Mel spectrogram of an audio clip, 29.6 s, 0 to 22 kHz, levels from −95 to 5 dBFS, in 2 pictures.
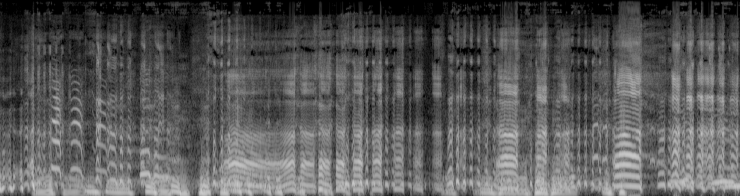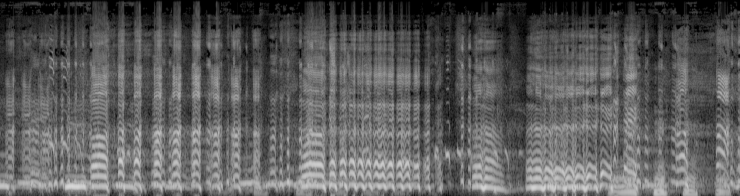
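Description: Hard clipping runs throughout the clip, from start to finish. The signal was driven about 7 dB beyond what one stage in the chain could pass, so every peak that exceeded that ceiling was sliced flat, roughly one percent of the samples. Those squared-off tops generate harmonics reaching far up the spectrum, so the loudest moments carry an added gritty distortion that follows the peaks wherever they occur.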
